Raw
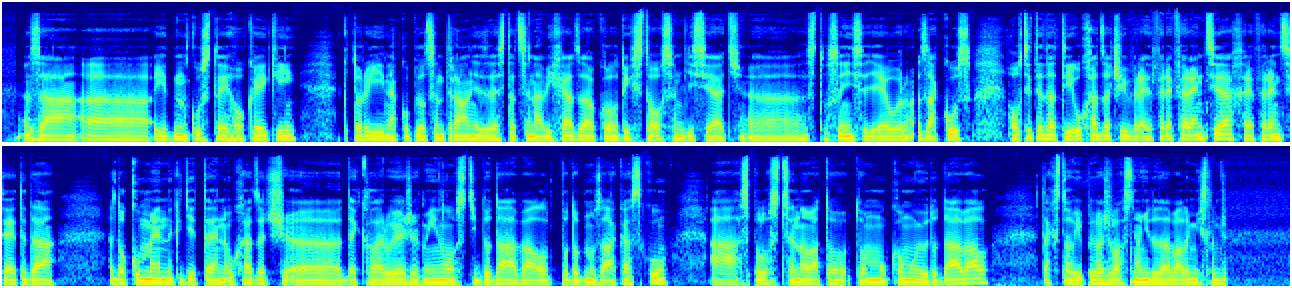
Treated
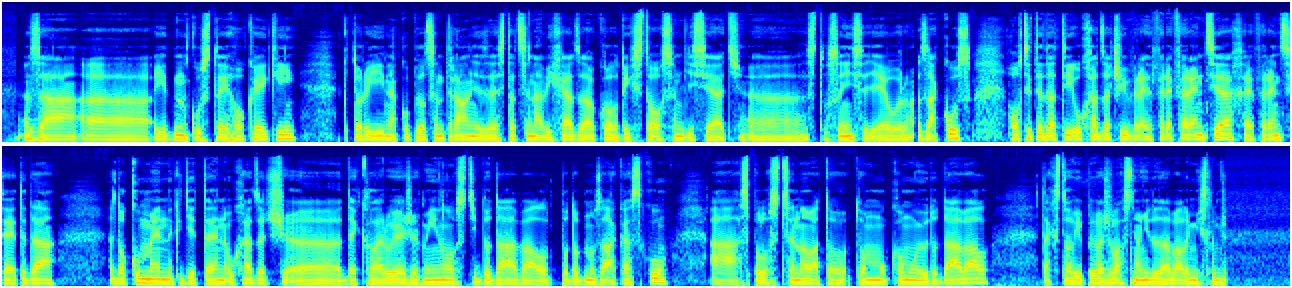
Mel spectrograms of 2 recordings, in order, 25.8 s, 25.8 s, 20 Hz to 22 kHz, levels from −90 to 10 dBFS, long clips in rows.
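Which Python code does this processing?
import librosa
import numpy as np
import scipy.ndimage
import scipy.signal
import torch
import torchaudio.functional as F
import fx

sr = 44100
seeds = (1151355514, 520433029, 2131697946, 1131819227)

y = fx.air_absorb(x, sr, metres=53.0, at=(17.85, 18.83))
y = y * librosa.db_to_amplitude(2.5)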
